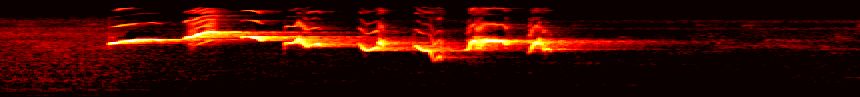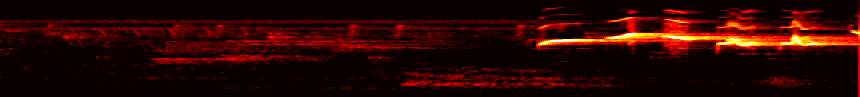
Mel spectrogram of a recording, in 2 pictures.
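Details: White-rumped shama song used for training young birds to learn the voice; bursts of loud, clear whistled notes, sharply rising and falling, in two rapid phrases separated by a few seconds of quiet.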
